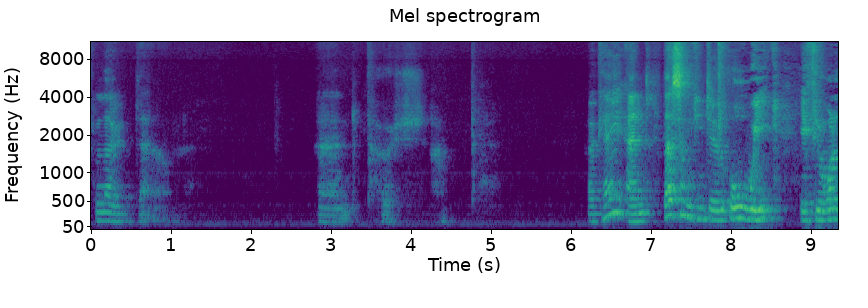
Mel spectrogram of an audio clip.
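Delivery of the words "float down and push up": slow, drawn-out qigong cues, growing softer; slow guided movement cues. Acted. Qigong teacher guiding students through sinking and floating, slow and soft. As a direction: stretch each cue like a slow tide.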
